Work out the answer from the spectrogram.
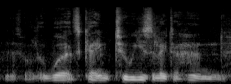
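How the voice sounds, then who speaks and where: A man's voice: on the low side, fairly even intonation, moderate pace, vocal fry, breathy edge. An actor playing a wounded, stern older husband and father in a TV soap, articulate and exasperated, with an English accent. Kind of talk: naturalistic television soap drama acting.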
